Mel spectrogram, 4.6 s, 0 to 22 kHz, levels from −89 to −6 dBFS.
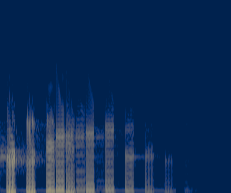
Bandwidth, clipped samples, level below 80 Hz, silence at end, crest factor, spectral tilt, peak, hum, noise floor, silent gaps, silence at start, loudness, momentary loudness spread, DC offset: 5.6 kHz; under 0.1%; -48 dBFS; 1.55 s; 24 dB; -9 dB/octave; -22 dBFS; none; -82 dBFS; none; 0 s; -47 LUFS; 18 LU; under 0.1%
